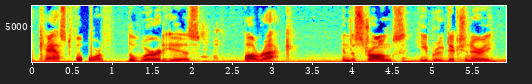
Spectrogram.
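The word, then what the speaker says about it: ברק: the Hebrew word is barak. So lightning, or a flash of light, in Hebrew is pronounced Barak or Barak.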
